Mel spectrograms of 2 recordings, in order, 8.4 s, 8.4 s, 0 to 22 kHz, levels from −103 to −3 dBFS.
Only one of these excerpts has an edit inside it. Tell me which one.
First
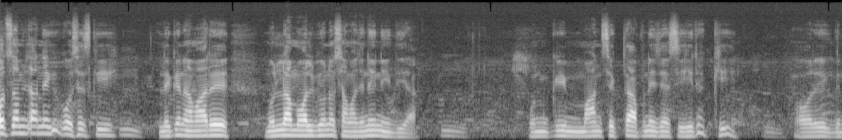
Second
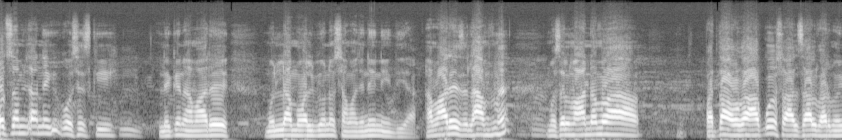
second; 1 cut; at 4.1 s

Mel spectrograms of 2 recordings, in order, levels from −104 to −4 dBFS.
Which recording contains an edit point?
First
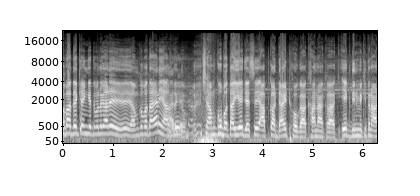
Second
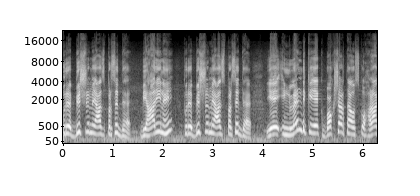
first; 1 cut; at 2.8 s

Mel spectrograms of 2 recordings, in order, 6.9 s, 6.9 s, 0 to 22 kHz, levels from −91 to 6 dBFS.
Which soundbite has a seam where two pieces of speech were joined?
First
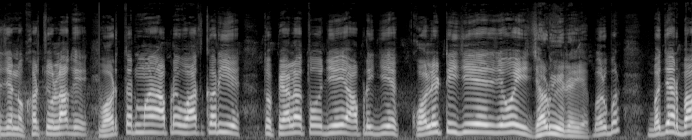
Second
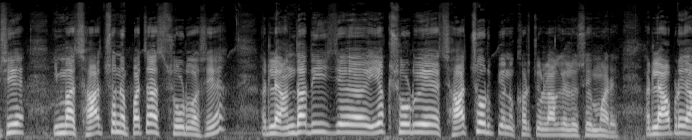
first; 1 cut; at 1.0 s

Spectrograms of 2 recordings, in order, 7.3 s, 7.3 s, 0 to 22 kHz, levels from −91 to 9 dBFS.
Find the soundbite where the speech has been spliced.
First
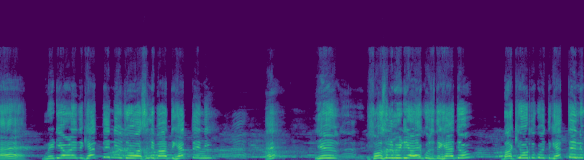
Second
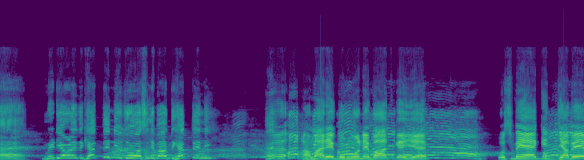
second; 1 cut; at 3.5 s

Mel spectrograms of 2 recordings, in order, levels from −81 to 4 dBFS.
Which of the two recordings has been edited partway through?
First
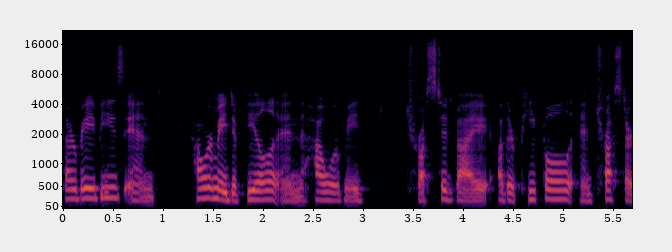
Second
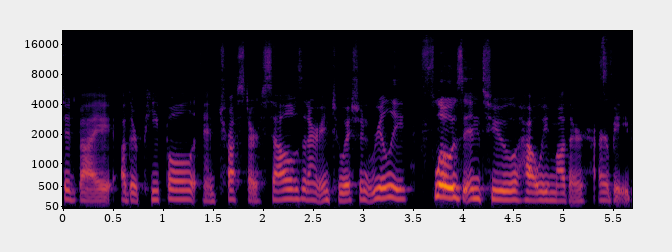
second; 1 cut; at 3.5 s

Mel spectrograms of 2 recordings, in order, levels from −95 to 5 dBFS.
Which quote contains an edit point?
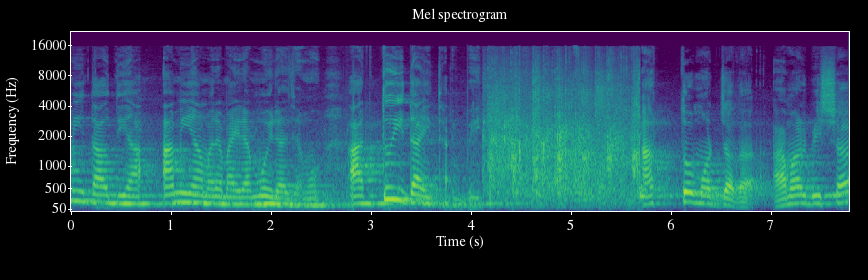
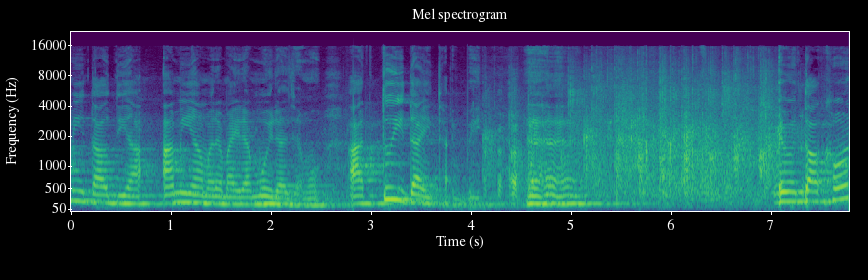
first; 2 cuts; at 4.1 s, 5.7 s

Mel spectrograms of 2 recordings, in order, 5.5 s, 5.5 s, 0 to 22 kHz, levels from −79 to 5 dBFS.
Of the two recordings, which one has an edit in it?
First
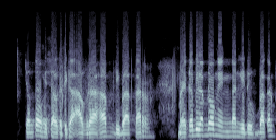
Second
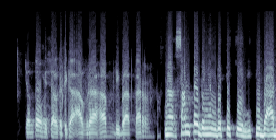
second; 1 cut; at 3.2 s

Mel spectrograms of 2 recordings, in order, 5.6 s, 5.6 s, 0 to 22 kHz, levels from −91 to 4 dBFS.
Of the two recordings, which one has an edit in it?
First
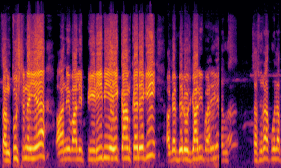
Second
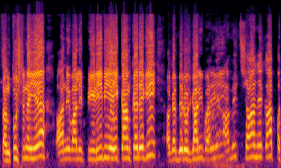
first; 1 cut; at 4.4 s

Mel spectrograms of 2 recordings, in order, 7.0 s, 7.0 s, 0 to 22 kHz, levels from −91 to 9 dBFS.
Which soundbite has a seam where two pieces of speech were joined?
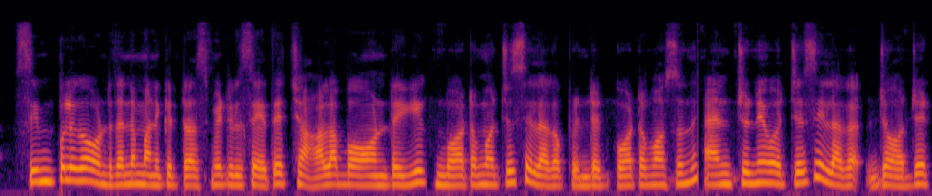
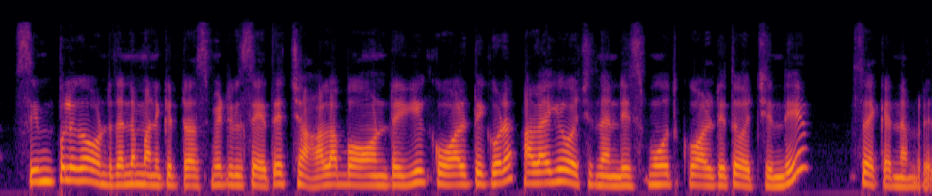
first; 2 cuts; at 3.2 s, 5.3 s

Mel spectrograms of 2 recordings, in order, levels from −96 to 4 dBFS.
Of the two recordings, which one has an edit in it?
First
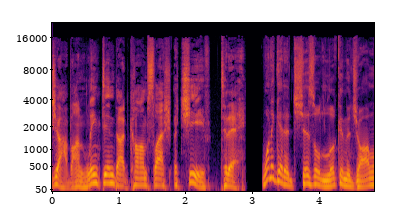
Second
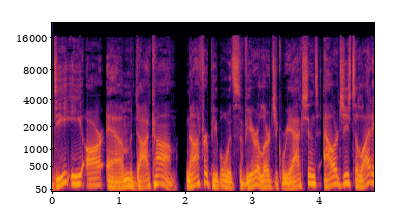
first; 1 cut; at 2.9 s

